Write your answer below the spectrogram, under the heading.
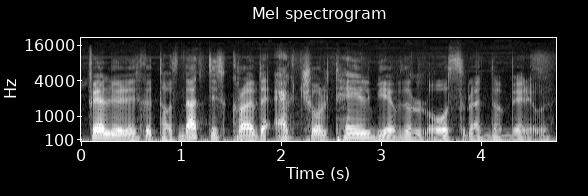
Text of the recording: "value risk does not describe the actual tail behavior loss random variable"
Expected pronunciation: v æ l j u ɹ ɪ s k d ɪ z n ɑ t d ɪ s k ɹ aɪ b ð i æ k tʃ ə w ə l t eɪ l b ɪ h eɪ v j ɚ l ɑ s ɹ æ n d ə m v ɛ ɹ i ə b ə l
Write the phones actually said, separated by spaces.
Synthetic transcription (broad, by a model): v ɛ l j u l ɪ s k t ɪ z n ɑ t d ɪ s k ɹ aɪ b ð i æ k tʃ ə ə l t eɪ l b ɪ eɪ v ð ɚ l ɑ s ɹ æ n d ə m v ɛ ɹ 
